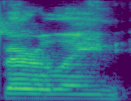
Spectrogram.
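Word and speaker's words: Berelain: I have not mispronounced Berylane, yeah, Berylane. That's how they pronounce it in the book.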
